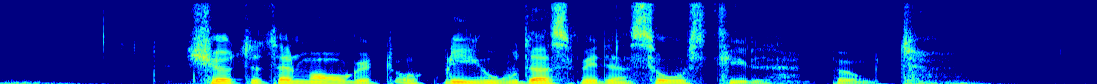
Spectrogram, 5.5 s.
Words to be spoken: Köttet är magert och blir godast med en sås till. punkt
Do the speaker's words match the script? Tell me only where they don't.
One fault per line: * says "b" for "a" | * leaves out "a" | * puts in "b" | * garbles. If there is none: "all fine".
all fine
